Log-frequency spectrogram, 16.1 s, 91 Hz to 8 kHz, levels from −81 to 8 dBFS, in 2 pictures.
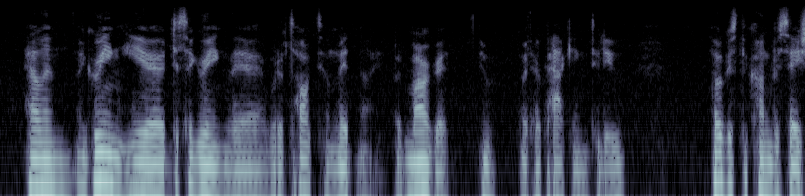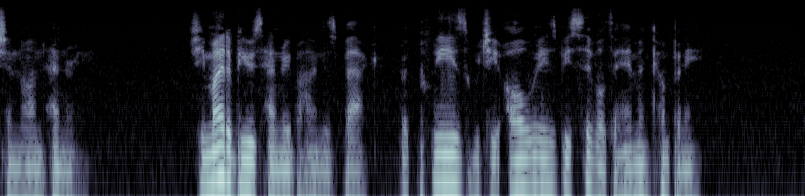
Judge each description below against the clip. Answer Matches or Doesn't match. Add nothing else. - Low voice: Matches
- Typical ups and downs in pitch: Matches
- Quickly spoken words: Doesn't match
